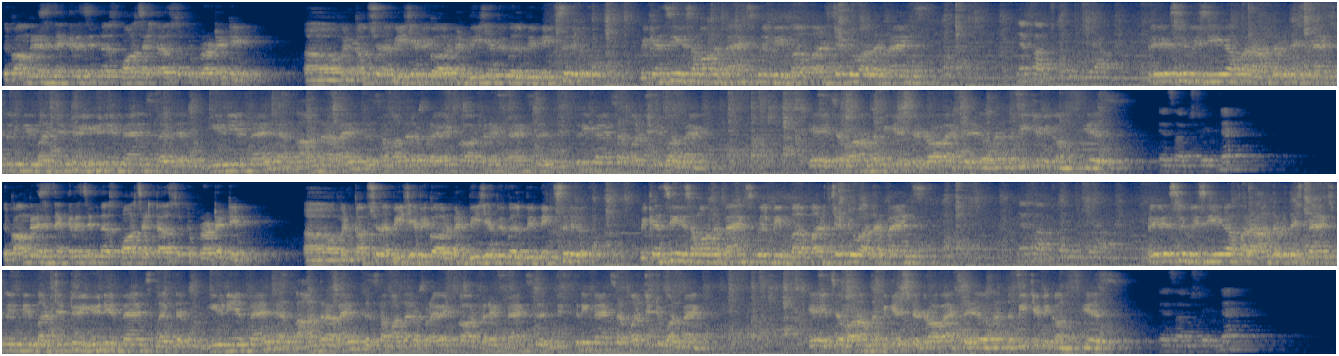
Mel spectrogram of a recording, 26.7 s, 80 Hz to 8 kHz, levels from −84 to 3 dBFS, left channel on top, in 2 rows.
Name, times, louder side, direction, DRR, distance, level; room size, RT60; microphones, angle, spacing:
voice 1, 0.0-2.4 3.0-5.9 6.4-9.2 11.5-20.4 21.4-24.5, right 2 dB, 50° right, 1 dB, 0.3 m, -23 dB
sound 1, 5.4-24.4, equal, 10° left, 1.0 m, -33 dB
voice 2, 10.1-11.2 24.9-25.6, left 2 dB, 35° left, 2 dB, 0.3 m, -33 dB
2.8 x 2.4 x 2.3 m, 0.97 s
head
